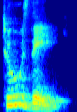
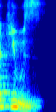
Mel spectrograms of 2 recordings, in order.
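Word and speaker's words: Tuesday: جدا، ماندي سهل جدا، التلات اسم توزداي، توز، مفيش حاجه اسمها تيوز، توزداي، اليو اي بتعمل لونج او، او اللونج يو، الصوت الثاني، احنا عارفين خدنا في كورس الفونكس ان اللونج يو بصوتين، او ويو، ده الصوت الثاني، تيوز، غلط؟ توزداي، توزداي.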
